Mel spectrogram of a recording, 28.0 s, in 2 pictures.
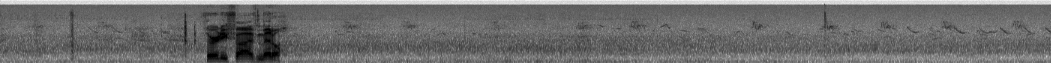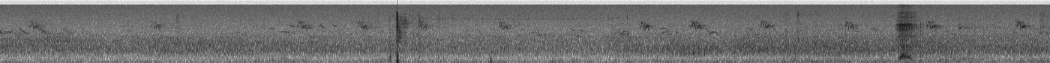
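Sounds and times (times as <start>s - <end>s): outdoor background hiss: 0.0s - 28.0s
small birds chirping: 0.3s - 16.5s, 17.2s - 28.0s.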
